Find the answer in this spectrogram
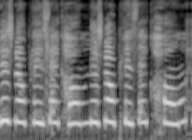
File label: "uh oh", Southern Belle; speech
